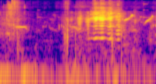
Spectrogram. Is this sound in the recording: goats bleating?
yes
